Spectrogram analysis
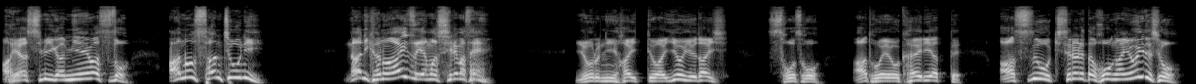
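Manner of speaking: high, fast alarmed shouting; urgent warning. A narrator's reading. Officers pointing at the mountain, urgent shouted warning. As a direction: warn the general urgently. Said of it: "一斉に山を指さして叫んだ".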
